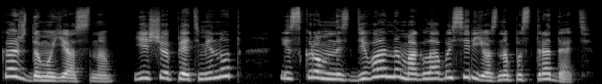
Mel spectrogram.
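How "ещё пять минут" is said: ordinary delivery, nothing marked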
